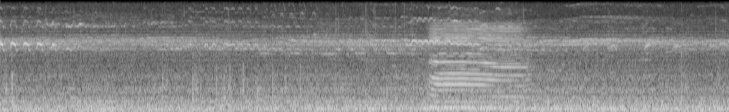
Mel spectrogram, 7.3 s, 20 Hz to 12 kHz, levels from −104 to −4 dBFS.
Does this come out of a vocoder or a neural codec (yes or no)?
no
